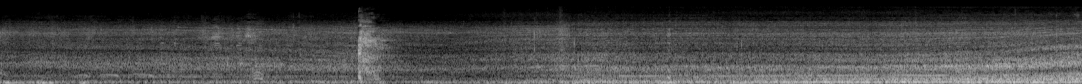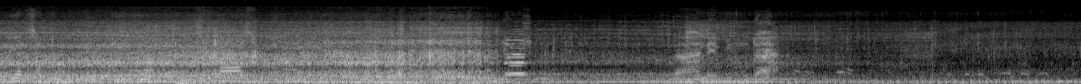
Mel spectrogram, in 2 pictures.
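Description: A Toyota Kijang MPV's engine running as it drives slowly past over a muddy dirt road, growing louder to a peak around the middle and dropping away suddenly about sixteen seconds in.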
